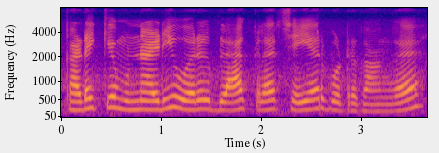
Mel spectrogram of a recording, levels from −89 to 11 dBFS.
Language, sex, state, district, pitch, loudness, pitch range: Tamil, female, Tamil Nadu, Kanyakumari, 235 Hz, -17 LUFS, 215-250 Hz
